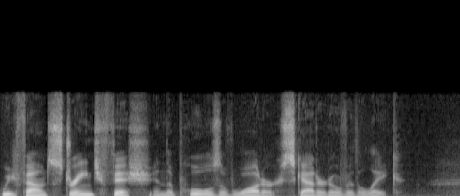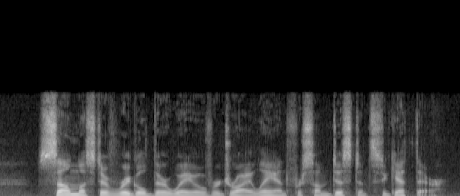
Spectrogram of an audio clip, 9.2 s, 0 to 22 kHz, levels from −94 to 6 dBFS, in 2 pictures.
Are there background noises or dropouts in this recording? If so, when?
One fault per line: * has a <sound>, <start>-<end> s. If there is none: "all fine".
all fine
